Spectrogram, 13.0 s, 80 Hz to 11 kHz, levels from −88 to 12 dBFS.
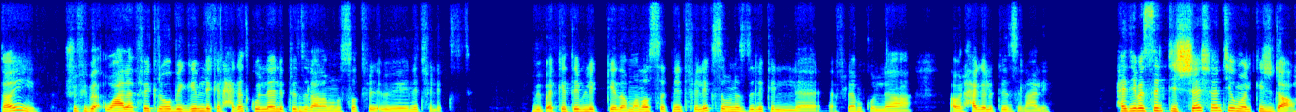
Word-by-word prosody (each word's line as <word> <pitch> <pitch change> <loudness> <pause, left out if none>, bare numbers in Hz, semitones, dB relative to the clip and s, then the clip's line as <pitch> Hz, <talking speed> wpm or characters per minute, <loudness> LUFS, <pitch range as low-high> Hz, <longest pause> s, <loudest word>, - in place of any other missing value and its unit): طيب، 215 - +1 0.3
شوفي 225 -1 -6
بقى، 220 - +2
وعلى 190 +1 +6
فكرة 225 +1 -1
هو 220 - +3
بيجيب 210 +2 +1
لِك 220 0 +1
الحاجات 215 +1 -2
كُلّها 210 0 +2
اللي 205 -2 0
بتنزل 200 -1 -3
على 175 -1 +1
منصات 170 +2 -7
فل 170 - -5
آآ، 170 +2 -4
Netflix. - - -16 0.6
بيبقى 170 0 0
كاتب 205 +2 0
لِك 195 -2 -1
كده 185 -2 +1
منصة 195 +2 -1
Netflix 230 +5 -3
ومنِّزل 185 -2 -2
لِك 190 -2 -4
الأفلام 155 +1 -6
كُلّها 165 -2 -4 0.4
أو - - +3
الحاجة 185 +2 0
اللي 175 -1 +1
بتنزل 170 -2 -7
عليها، 155 +3 -7 0.7
هاتي 230 +1 +5
بس 250 +1 +6
أنتِ 255 -3 +2
الشاشة 260 +6 +6
أنتِ 270 0 -1
وما 230 -5 +4
لكيش 200 +1 -2
دعوة. 165 - +4
195 Hz, 185 wpm, -19 LUFS, 175-220 Hz, 0.7 s, وعلى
